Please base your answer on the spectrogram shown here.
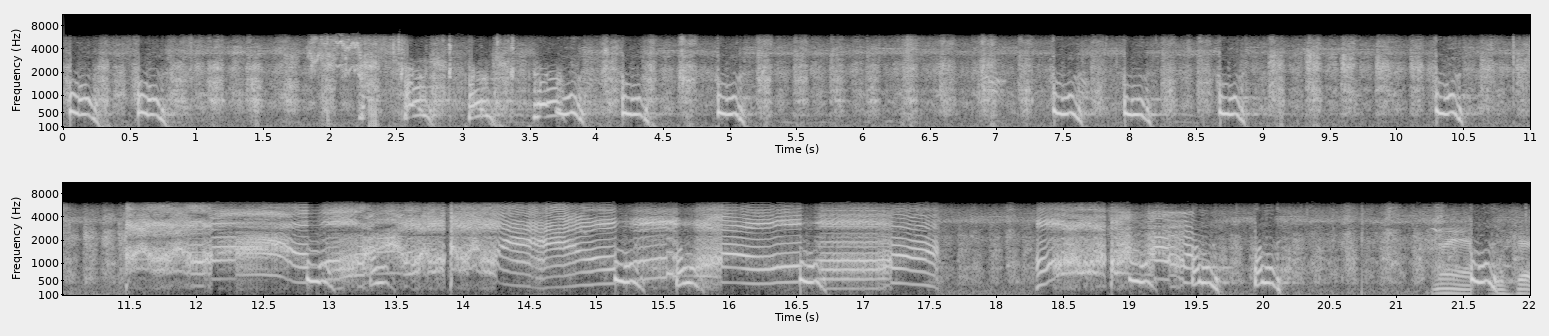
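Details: Duke and JR, hunting dogs worn out after a long coon hunt, bark steadily at a treed raccoon; rapid repeated barks fill the first half, then rougher wavering yelps amid laughter and a man coaxing them.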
